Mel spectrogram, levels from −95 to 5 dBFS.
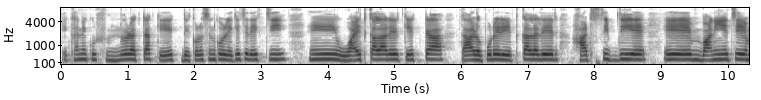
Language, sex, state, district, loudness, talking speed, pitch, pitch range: Bengali, female, West Bengal, North 24 Parganas, -22 LUFS, 135 wpm, 230 Hz, 220-235 Hz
